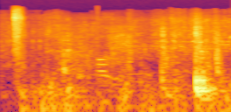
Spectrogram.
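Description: Wind on the microphone over a low, steady rumble aboard a boat at sea, with a sharp click just after the start and a short thump near the end.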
